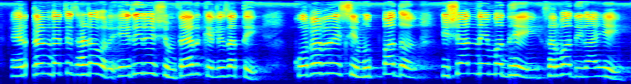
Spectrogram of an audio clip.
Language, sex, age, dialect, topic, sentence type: Marathi, male, 18-24, Standard Marathi, agriculture, statement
